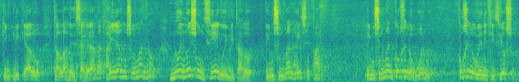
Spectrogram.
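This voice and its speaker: A man giving an Islamic religious lesson, animated and full of rhetorical questions. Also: fairly high pitch, a little hiss or hum. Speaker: religious teacher. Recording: echoey hall with long reverb.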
